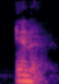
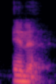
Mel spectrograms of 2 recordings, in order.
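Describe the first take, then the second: First: The word is said fast, reduced to inna. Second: The word is said fast, reduced to inna.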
